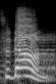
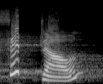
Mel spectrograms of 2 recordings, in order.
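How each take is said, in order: First: It is said in an angry tone. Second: It is said in a calm tone. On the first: The speaker is annoyed with the listeners. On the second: The speaker is relaxed with the listeners. "I'm calm"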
